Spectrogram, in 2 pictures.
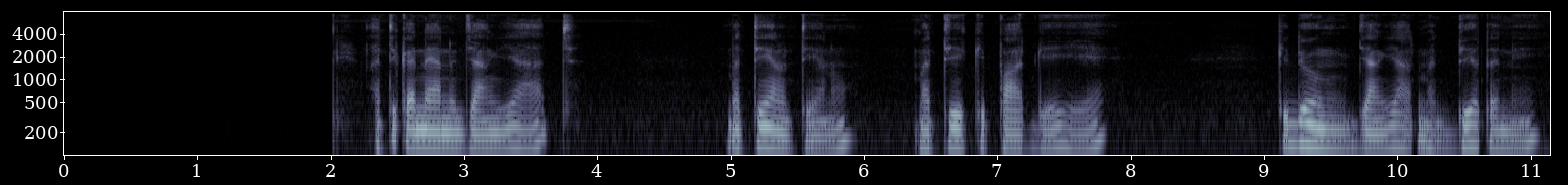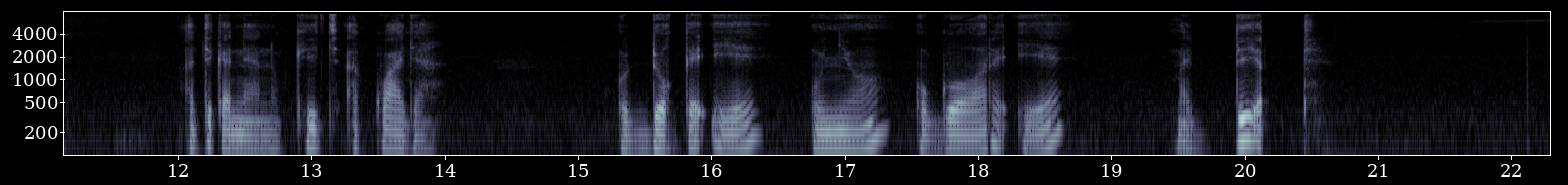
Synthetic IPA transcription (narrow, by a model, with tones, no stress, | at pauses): a˨tje˦ka˨nɛ˨nɔ˨d͡ʒa˨ŋja˦t | mʔa˦tjɪ˦nɔ˨tjɪnɔ | ma˦tje˦kɪ˦pat̚ɡɪː˦˨jɛ˦ | ki˦do˦ŋd͡ʒa˨ŋja˨tma̰˨di˦ta˦nɪ̰ | a˨tje˦ka˨nɛ˨nɔkʰi˦t͡ʃa˨kwad͡ʒa˨ | o˨do˨kːɛ˦ʔɪ˨jɛ˦ | o˨ɲoː˨ | ɡɔːɾɛ̰ʔɪjɛ˦ | ma̰˨d̥it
